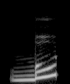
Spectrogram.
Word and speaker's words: bút: Rounded for u, flat for ư.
